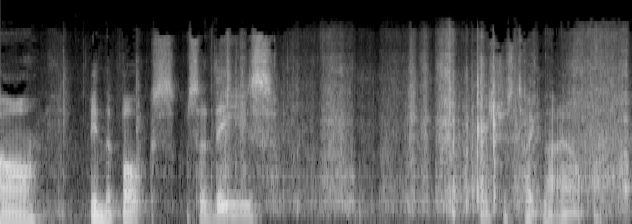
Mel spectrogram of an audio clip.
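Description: Fingers rustle and click against a plastic box insert.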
